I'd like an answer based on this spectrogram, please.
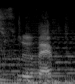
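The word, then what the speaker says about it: Fleuve: No, if you want a proper pronunciation of his name, it's Fluve. Fluger? Fluve. Fluver.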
